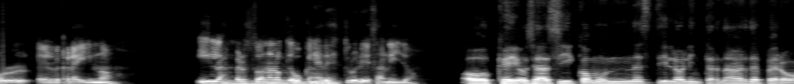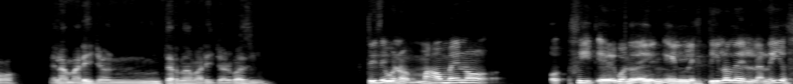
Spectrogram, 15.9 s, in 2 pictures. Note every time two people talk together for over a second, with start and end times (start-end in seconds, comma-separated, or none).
2.2-3.4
